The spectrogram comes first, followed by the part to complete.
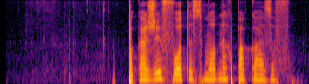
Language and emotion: Russian, neutral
